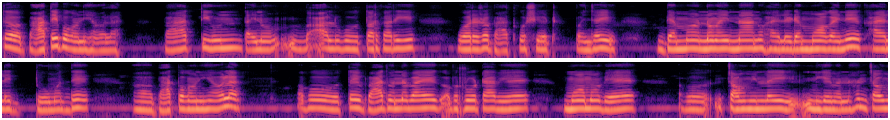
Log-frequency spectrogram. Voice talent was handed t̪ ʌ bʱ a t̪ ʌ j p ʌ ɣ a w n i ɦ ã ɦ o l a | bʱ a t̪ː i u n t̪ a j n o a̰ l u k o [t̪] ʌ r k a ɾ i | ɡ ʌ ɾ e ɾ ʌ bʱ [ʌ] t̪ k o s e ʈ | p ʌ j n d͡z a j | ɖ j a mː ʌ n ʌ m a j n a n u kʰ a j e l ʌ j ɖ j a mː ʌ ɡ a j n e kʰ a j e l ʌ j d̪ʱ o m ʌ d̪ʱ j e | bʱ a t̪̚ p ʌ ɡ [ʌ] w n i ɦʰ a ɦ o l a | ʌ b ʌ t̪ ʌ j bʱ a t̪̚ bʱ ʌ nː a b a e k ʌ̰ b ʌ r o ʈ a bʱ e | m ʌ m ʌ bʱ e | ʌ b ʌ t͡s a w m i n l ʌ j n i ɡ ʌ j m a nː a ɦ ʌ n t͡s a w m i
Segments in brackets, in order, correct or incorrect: correct, incorrect: a, incorrect: a

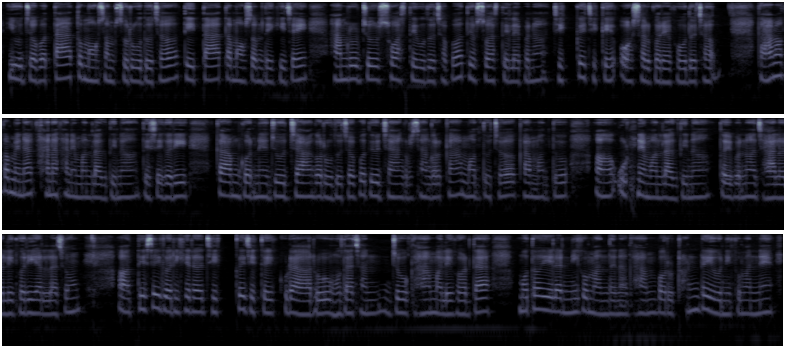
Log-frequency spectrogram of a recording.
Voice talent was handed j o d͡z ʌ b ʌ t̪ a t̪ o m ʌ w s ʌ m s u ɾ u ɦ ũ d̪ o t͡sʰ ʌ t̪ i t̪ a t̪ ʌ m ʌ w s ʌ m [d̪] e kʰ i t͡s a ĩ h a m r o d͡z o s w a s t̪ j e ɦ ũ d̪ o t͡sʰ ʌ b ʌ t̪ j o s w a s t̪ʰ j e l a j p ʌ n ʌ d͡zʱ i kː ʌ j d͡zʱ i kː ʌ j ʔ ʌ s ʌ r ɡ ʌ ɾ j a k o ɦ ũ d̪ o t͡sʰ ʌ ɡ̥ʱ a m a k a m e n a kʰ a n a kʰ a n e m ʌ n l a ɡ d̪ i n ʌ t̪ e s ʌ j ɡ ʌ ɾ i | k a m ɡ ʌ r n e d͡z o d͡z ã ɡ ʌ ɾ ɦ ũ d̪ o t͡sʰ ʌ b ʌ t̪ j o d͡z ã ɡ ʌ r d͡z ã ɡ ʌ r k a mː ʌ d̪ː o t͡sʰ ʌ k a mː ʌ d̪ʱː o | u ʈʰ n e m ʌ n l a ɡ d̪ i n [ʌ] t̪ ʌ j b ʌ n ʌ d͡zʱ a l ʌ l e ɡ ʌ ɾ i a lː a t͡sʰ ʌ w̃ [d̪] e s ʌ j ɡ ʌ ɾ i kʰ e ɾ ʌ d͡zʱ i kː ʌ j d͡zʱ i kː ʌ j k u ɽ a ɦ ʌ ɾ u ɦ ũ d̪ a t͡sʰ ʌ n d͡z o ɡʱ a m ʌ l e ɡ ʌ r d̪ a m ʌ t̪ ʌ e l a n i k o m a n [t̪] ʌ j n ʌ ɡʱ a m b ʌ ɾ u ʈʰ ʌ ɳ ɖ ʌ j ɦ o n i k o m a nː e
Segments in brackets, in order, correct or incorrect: correct, correct, incorrect: t̪, incorrect: d̪

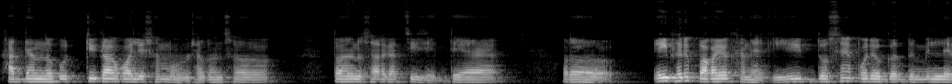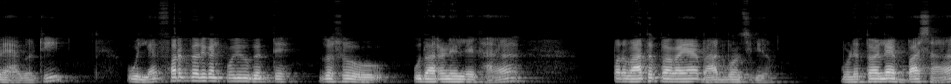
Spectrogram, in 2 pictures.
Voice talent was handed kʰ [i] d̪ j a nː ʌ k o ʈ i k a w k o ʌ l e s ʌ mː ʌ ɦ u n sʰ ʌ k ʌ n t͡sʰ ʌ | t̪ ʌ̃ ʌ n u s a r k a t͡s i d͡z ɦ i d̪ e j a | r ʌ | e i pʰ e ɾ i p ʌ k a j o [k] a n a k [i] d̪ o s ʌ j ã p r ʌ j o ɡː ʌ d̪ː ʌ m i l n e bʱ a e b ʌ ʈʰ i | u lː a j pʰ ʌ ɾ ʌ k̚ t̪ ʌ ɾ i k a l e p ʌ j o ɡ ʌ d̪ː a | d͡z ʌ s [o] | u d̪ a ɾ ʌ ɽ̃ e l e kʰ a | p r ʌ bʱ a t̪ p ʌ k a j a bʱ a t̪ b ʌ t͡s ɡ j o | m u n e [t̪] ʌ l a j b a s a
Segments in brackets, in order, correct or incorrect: incorrect: a, incorrect: kʰ, correct, correct, correct

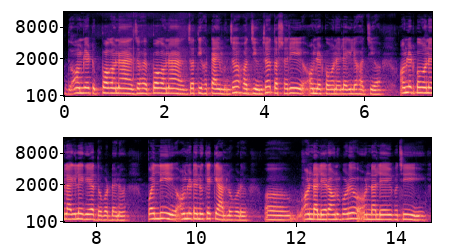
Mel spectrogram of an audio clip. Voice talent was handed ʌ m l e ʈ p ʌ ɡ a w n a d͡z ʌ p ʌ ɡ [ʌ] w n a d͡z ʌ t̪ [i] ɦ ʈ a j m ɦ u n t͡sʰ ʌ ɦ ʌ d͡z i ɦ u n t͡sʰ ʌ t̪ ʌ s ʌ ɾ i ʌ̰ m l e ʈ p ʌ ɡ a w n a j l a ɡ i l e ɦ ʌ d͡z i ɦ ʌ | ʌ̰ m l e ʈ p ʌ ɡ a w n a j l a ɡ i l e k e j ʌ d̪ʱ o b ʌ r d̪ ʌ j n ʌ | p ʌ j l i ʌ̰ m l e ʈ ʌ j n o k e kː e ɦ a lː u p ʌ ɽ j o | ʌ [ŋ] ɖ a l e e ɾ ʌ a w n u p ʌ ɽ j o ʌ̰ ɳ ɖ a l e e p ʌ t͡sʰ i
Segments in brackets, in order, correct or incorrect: incorrect: a, correct, incorrect: ɳ

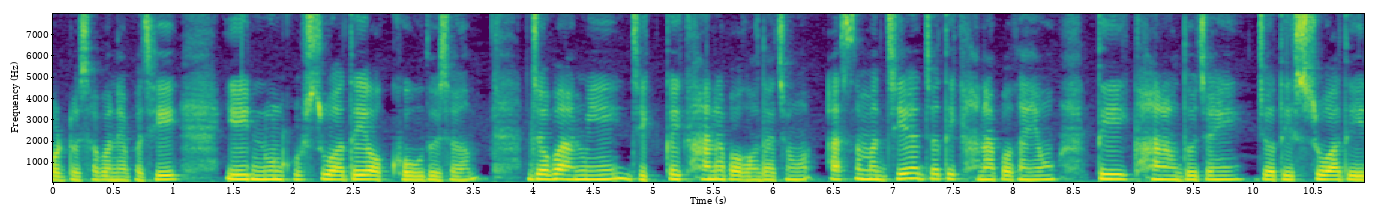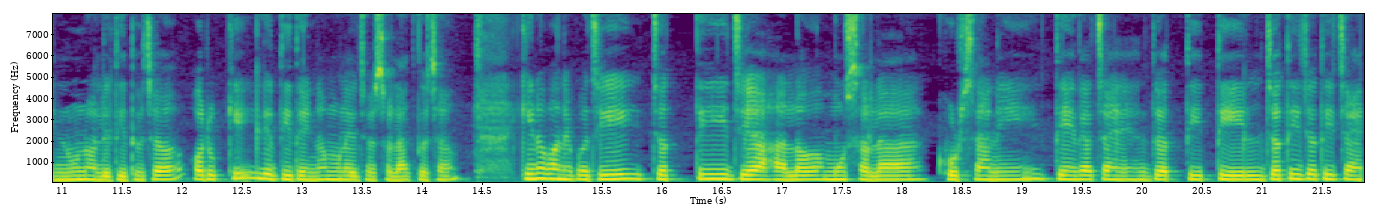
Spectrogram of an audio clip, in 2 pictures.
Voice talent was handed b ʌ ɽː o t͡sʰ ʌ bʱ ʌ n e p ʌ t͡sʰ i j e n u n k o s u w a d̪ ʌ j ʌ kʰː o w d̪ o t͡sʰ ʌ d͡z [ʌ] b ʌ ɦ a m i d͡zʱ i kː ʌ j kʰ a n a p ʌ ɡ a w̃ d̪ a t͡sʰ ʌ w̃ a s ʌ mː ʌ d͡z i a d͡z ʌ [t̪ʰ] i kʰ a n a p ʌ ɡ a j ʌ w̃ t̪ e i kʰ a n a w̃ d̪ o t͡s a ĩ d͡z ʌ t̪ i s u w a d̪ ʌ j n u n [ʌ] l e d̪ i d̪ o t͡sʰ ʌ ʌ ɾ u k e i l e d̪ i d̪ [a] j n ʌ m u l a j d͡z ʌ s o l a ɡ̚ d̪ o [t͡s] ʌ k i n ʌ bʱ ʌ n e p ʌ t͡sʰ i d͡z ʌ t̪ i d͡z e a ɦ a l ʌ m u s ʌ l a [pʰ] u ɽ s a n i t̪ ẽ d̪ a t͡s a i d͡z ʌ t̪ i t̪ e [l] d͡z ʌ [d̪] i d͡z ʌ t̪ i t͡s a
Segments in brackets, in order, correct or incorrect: correct, incorrect: t̪, correct, incorrect: ʌ, incorrect: t͡sʰ, incorrect: kʰ, correct, incorrect: t̪

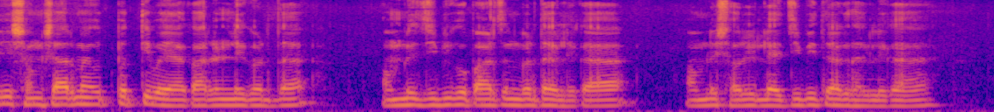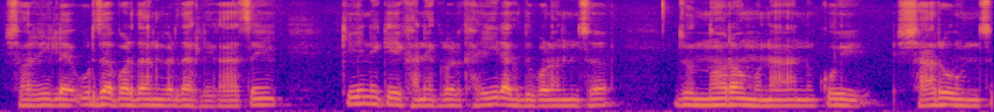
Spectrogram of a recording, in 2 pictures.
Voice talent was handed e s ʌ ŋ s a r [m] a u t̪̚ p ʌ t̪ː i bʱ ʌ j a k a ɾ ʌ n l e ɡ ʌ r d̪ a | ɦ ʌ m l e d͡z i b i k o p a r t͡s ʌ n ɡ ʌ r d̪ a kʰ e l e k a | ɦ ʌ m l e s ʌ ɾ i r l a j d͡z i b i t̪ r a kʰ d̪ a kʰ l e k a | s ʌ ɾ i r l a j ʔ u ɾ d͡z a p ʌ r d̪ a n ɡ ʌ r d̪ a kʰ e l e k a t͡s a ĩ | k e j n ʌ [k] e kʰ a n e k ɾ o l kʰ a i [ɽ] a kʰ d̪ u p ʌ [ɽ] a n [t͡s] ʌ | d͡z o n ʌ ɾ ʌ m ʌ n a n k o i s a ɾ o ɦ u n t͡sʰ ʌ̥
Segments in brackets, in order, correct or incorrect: correct, correct, incorrect: ɾ, correct, incorrect: t͡sʰ

